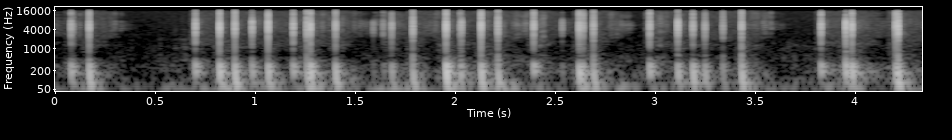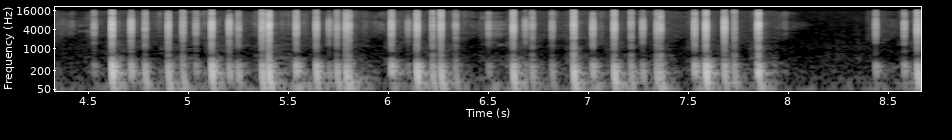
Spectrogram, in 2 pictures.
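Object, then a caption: Coated paper playing cards on carpet. Two thin, solid, flat coated-paper playing cards with checked backs lie side by side on a carpet and are tapped by the fingertips and nails of both hands. The result is a rapid, irregular stream of dry, crisp clicks, each with a bright, high snap over a soft low thud, dying away almost instantly. A few brief pauses break up the steady flurry of taps.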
